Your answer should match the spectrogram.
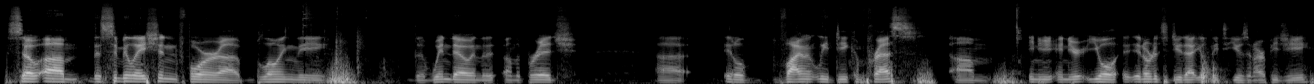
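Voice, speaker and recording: Man, lowish voice, dry close sound, game master, casual, halting improvised delivery. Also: fairly even intonation, fairly bright tone, no room sound. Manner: hesitant, improvising. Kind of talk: casual tabletop game narration.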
